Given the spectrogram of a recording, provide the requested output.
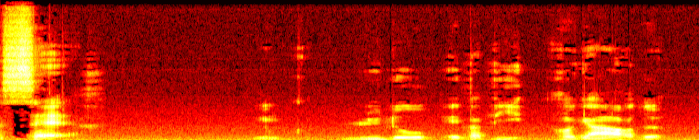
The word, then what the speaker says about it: cerf: Le cerf, ça s'écrit avec C, E, R et F muet, un cerf.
